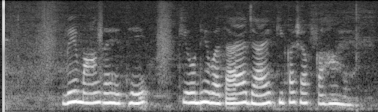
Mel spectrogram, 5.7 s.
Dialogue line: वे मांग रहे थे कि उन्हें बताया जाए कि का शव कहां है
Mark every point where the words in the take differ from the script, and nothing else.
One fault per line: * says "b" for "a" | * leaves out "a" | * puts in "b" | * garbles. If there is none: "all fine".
all fine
